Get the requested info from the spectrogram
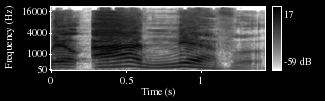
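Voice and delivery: put-on Southern US accent with drawled vowels. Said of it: "Would you rather if I said".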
